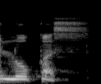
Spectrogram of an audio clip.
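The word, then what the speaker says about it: loci: फिर है यहां पर लोकस लोकस का हिंदी होता है मैथ में बोले तो केंद्रक समान भाषा में बोले तो ठिकाना और इसका इसका उच्चारण होता है लोकी समझ रहे हैं आप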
